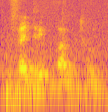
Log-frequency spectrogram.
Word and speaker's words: Friedrich von Thun: Friedrich von Thun.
